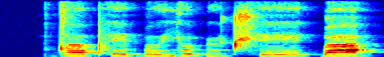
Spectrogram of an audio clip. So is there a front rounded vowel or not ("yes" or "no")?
no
